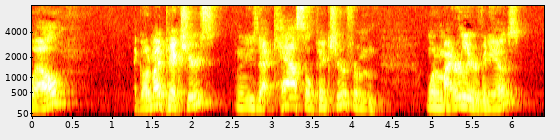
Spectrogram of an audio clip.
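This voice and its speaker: A man's high-pitched voice at a moderate pace, with big swings in loudness and audible room echo. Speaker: teacher. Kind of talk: tutorial.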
